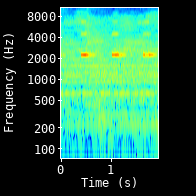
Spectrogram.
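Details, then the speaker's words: WEMO transCooler 25 with Danfoss/Secop BD220 compressor, out of refrigerant: leak detector gives short high chirps about every half second while scanning, signalling at a hole the customer drilled into the evaporator. "wenn ich hier alles absuche gehört das vielleicht wie das pfeif und wenn wir an dieses loch geht ich bin jetzt ruhig fängt das teil an zu blinken wir haben hier das leck suchgerät"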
